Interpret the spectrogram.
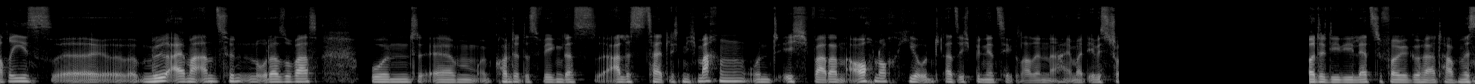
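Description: At 11.19 s, after "ihr wisst", an audio dropout to silence leaves 1.9 s of silence. Unlike a pause, no room tone remains. The cause is likely lost input, and the speech resumes at "die die".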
